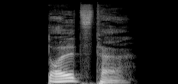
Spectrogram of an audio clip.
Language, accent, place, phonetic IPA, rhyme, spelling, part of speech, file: German, Germany, Berlin, [ˈdɔlstɐ], -ɔlstɐ, dollster, adjective, De-dollster.ogg
- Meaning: inflection of doll: 1. strong/mixed nominative masculine singular superlative degree 2. strong genitive/dative feminine singular superlative degree 3. strong genitive plural superlative degree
